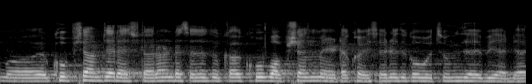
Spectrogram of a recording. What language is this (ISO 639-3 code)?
kok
